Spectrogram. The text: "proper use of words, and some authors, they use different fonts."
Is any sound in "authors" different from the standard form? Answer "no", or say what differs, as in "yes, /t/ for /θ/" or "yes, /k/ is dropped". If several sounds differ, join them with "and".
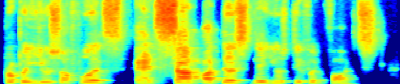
yes, /t/ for /θ/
